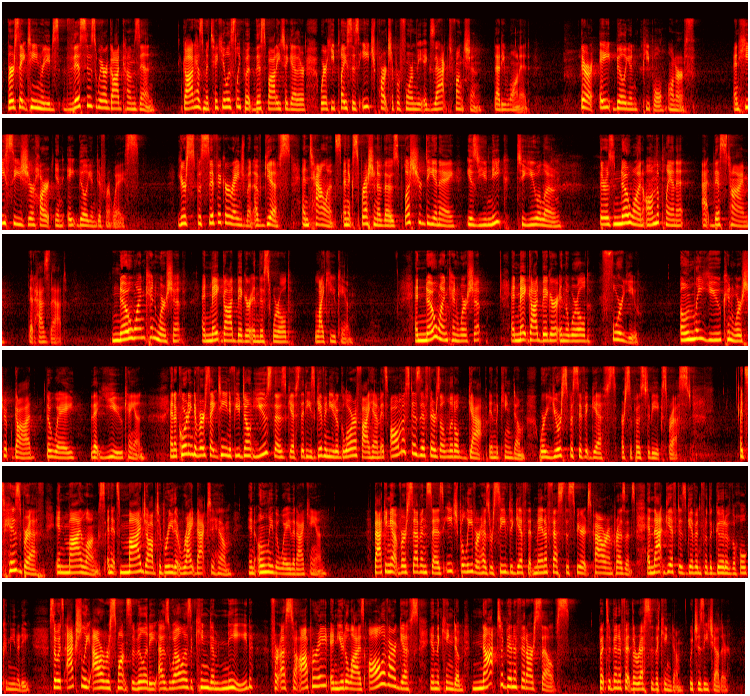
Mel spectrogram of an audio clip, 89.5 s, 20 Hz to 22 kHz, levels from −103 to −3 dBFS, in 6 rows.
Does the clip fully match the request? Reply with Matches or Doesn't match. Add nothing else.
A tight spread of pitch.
Doesn't match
